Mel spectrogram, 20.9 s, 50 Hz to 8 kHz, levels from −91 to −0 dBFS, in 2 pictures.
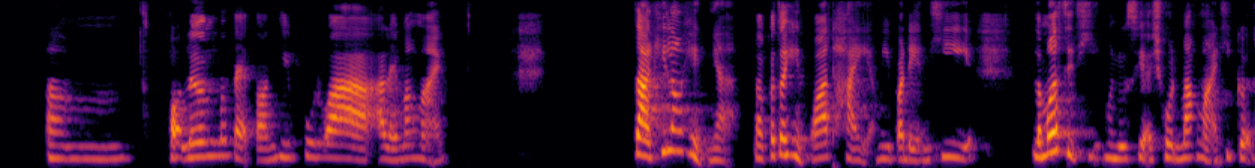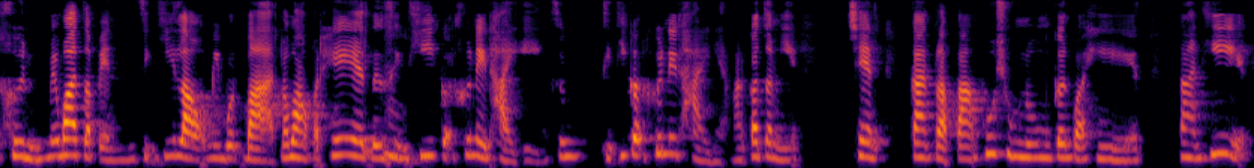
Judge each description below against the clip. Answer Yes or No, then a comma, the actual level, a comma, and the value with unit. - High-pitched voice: Yes, high, 240 Hz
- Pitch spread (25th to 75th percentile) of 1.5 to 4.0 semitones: Yes, average, 3.5 semitones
